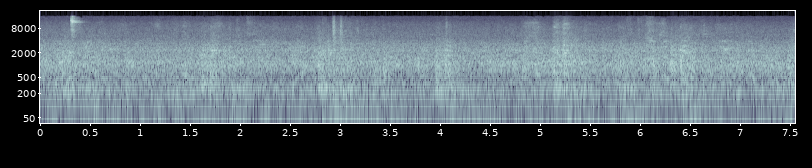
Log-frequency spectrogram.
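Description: Interior running noise of a JR East E127-100 series electric train (the GTO-thyristor VVVF inverter era) travelling between stations: a steady, loud rumble of wheels on rail, with the air conditioning running and a few faint light clicks.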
